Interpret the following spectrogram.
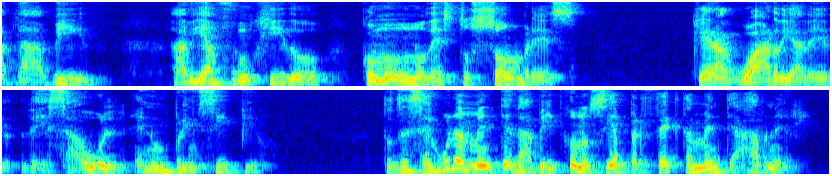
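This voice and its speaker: A man preaching a sermon as pastor. He drops to soft, low asides, then rises loudly when he reads scripture, and he asks his listeners rhetorical questions. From Mexico. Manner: swings from soft, low asides to loud, raised scripture reading.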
